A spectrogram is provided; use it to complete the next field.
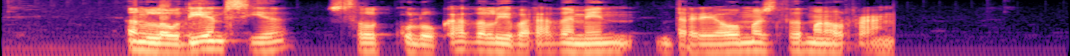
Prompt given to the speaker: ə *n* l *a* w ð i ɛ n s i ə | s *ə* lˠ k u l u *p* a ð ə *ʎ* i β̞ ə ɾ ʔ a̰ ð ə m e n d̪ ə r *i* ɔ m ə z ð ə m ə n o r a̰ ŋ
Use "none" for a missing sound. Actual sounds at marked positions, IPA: n, ə, ə, k, l, e

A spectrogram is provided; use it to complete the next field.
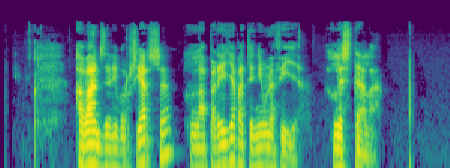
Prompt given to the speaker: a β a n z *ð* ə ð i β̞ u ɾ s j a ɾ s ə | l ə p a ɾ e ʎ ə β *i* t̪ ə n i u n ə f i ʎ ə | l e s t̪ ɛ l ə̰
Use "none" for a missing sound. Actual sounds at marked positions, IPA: ð, a

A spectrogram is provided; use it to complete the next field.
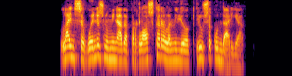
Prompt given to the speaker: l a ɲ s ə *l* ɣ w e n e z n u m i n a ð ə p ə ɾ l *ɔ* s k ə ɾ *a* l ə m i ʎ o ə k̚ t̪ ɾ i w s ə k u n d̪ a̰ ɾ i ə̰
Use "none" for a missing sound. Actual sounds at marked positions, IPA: none, ɔ, ə

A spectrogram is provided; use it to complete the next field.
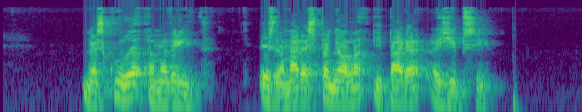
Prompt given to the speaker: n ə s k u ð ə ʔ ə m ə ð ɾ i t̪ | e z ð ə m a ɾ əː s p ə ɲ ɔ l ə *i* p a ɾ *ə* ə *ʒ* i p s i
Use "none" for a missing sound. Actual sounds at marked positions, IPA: i, ə, ʒ

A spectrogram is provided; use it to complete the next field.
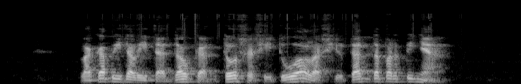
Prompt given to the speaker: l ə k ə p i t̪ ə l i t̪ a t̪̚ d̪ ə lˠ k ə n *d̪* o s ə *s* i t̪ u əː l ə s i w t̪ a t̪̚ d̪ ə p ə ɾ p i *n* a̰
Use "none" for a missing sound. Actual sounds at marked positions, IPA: t̪, s, ɲ

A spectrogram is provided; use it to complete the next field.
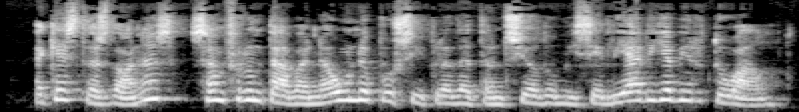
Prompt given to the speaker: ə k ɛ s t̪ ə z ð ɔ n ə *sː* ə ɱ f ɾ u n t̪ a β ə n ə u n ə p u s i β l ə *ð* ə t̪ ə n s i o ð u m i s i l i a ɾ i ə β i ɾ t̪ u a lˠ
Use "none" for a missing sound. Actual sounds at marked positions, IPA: sː, ð

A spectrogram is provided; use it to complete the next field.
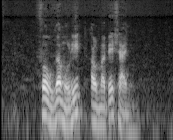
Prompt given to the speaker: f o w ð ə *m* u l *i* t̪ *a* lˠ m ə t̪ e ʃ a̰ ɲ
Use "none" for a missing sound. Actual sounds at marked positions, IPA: m, i, ə

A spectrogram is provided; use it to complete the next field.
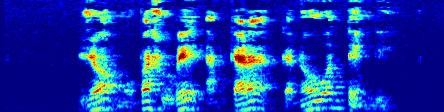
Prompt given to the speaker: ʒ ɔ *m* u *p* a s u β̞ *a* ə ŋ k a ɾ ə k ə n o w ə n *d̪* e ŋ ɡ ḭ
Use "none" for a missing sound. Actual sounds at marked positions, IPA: m, p, e, t̪

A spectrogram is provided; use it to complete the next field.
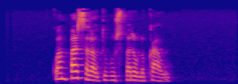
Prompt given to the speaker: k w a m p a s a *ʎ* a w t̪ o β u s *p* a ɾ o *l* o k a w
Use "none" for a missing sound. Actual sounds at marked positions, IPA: l, p, l

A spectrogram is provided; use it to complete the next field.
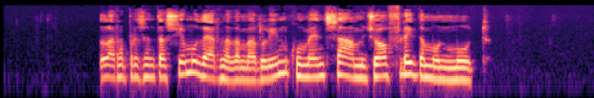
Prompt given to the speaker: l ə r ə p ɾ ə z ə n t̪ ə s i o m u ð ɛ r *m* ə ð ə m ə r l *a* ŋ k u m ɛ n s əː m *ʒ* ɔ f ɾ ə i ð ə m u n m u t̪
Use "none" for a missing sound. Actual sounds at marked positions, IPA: n, i, ʒ

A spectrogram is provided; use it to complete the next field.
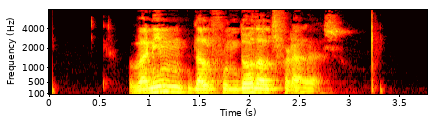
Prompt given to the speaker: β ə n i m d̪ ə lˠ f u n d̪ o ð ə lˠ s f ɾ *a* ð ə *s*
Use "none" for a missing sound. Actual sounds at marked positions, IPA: a, s

